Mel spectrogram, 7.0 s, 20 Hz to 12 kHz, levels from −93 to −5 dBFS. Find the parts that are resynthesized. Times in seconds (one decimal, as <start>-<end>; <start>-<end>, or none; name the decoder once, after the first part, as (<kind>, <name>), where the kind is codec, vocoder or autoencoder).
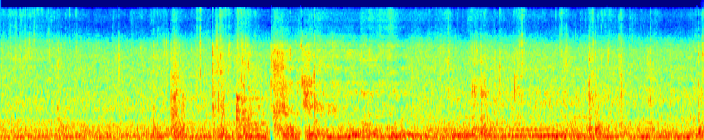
2.8-4.1 (codec, SNAC)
